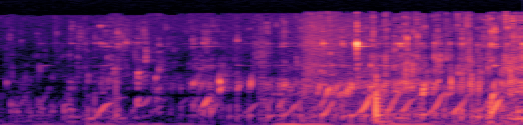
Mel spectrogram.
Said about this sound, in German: Blubber du mal weiter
